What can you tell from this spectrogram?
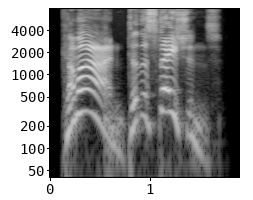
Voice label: cit squad flee, male; Garry's Mod

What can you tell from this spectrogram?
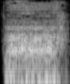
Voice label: engineer negative vocalization; tf2; mvm

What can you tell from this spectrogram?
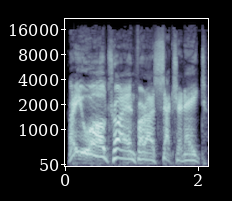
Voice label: soldier jeers; vo; tf2

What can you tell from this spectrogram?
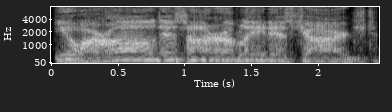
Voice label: soldier jeers; mvm

